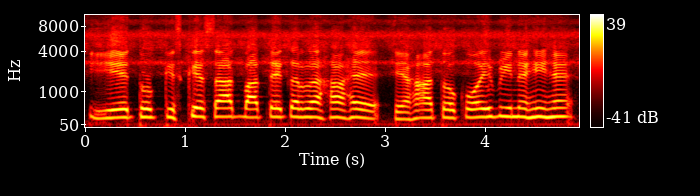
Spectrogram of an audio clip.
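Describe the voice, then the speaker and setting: A man playing an anxious, pleading drunkard who frets over his friend in an animated horror story. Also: high-pitched, slow pace, a little hiss or hum. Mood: puzzled.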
